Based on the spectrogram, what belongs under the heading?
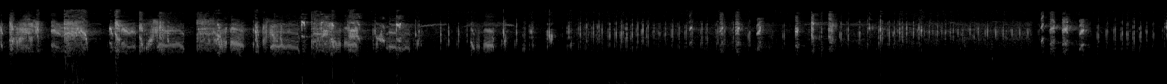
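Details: Swiftlet calls used to bring swiftlets to nest houses: loud, busy high twittering at first, fading into a long stretch of soft, rapid ticking clicks with a brief twitter near the end.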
